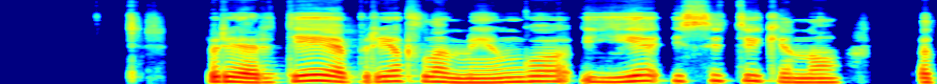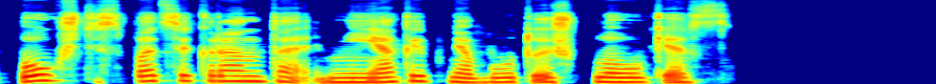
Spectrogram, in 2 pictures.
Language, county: Lithuanian, Klaipėda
